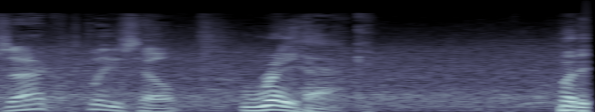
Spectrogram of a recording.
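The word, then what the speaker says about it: Rehak: As I said, Rehack. I feel like I may have mispronounced the name. Zack, please help. Ray hack. But it's spelled Rehack.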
